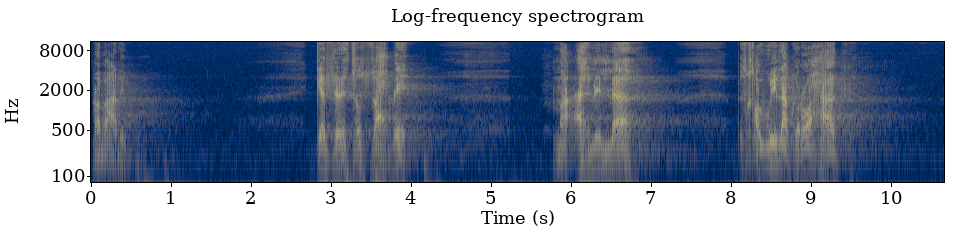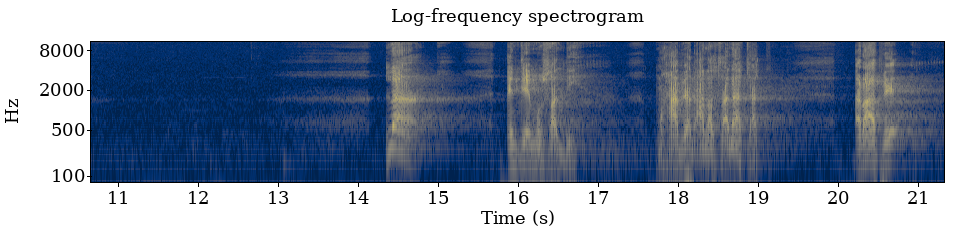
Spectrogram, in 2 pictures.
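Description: An elderly man preaches emphatically through a microphone in bursts with pauses.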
